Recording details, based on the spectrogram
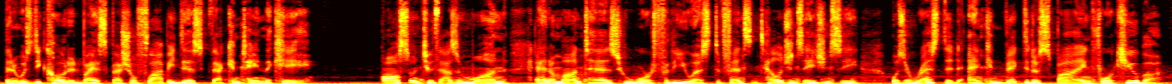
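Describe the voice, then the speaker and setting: A man's voice: mid-range voice, big pitch swings, normal speed, soft background music. A man narrating a scripted documentary in a conversational, explanatory way, posing rhetorical questions as host.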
